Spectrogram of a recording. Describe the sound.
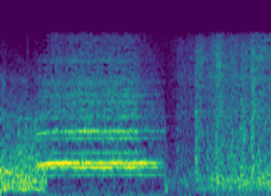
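A train travels to Mostar with a steady, loud rumble, and a horn tone sounds for about a second over it before the rolling noise continues alone.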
